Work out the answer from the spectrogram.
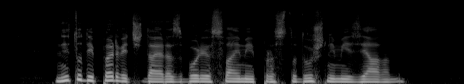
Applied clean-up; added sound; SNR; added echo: none; none; none; none.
